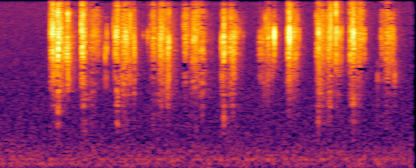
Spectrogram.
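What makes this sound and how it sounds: A paintbrush loaded with purple paint is rubbed and dabbed over a flat sheet of clear plastic bubble wrap with air-filled bubbles and painted colored stripes, lying on a table while a gloved hand steadies it. The result is a quick series of soft, bright, crinkly brushing and scratching bursts with almost no low end, separated by brief quiet gaps.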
